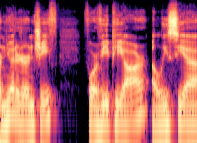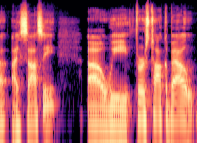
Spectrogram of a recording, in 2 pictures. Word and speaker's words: Isasi: Our esteemed president and commanderin-chief, Alicia, how do you say your last name again? Hi Isasi.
